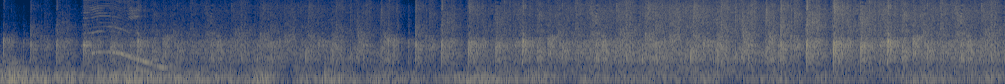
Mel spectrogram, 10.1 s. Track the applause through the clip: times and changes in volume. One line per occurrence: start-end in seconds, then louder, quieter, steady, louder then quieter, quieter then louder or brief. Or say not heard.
0.0-10.0 louder.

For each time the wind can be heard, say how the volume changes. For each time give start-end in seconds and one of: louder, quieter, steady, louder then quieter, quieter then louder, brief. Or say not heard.
0.0-10.0 quieter.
